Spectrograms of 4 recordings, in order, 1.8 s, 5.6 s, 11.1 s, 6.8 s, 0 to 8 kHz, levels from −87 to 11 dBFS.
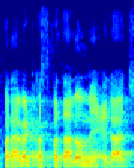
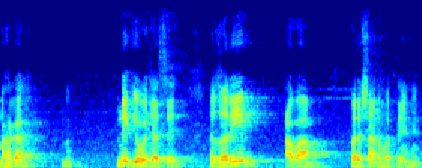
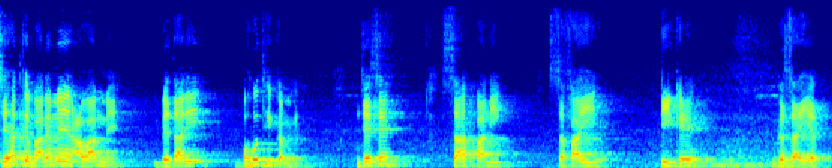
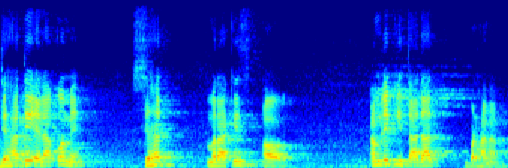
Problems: constant background noise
